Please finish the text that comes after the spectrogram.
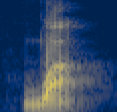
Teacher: यानी वा वर्ण ऐसा है जो एक सिंगल होते हुए, एक ही होते हुए दो वर्णों को स्पर्श करता है। दो उच्चारण स्थान इसके होते हैं, दंत भी होता है और ओष्ठ भी होता है। यानी हमारी जीवा दांतों पर भी स्पर्श करती है और ओंठों को भी छूता है, ओंठों को स्पर्श करता है। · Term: दंतोष्ठ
